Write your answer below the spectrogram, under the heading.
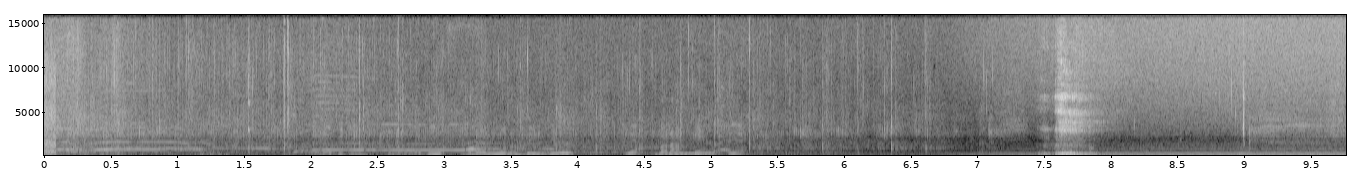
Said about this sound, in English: All right, I'm gonna try not to clear my throat as much as I can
